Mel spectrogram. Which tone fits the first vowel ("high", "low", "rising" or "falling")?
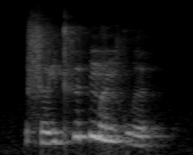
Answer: rising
